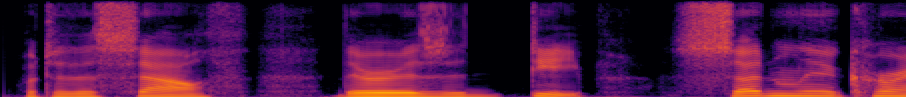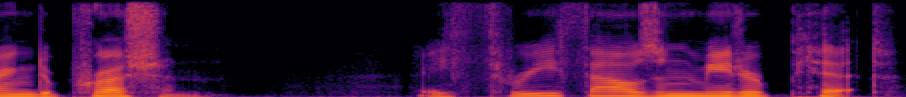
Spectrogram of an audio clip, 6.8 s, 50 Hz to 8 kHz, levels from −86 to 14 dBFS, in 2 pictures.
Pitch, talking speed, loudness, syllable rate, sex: 140 Hz, 130 wpm, -17 LUFS, 4.6 syllables/s, male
